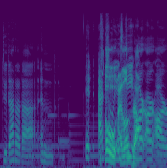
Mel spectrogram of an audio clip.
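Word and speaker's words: Durarara!!: There's this lovely anime called Durarara, and it actually is D-R-R-R, right? It's just, it's supposed to be pronounced duh, and then rolling your R's.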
